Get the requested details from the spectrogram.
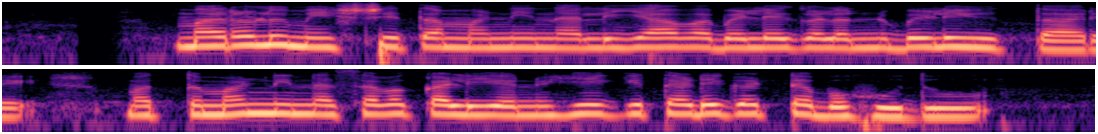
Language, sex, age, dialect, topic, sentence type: Kannada, female, 31-35, Coastal/Dakshin, agriculture, question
